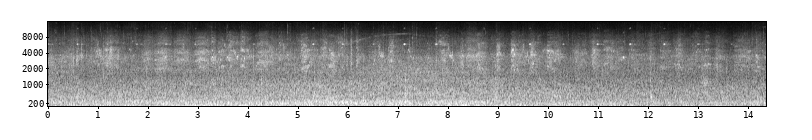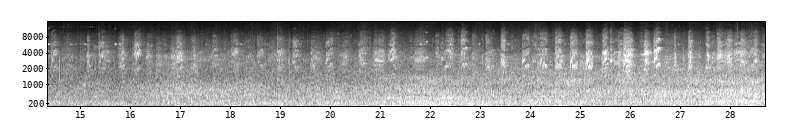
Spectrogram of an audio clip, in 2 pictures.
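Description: Birds chirping and calling over a steady rushing noise, getting busier and somewhat louder in the second half.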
